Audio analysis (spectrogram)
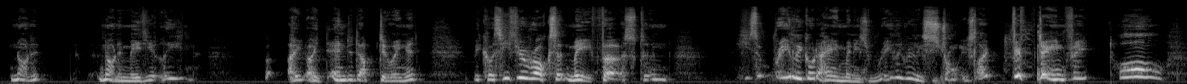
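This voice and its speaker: In a put-on character voice, the speaker keeps a moderate pace at a fairly high pitch with very wide pitch swings. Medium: stage play. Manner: excitable, intense.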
